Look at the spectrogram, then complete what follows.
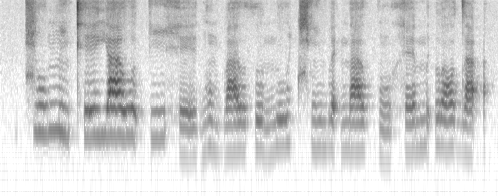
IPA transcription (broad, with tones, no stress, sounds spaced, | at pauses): t͡ɕ u˦ m ĩ˦˨ kʰ e˦ j ä˦ w ʊ˦ ʔ k i˦ h e˨ ɪ̯ ɡ ũ˦˨ b a˦ ʊ̯ θ u˦˨ n u˦ t͡ɕʰ ĩ˦ b ɛ˦ ʔ n a˦ ʊ̯ k ũ˨ h ɛ˦ m ɪ˦ ʔ l ɔ˦ d ä˦ ʔ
